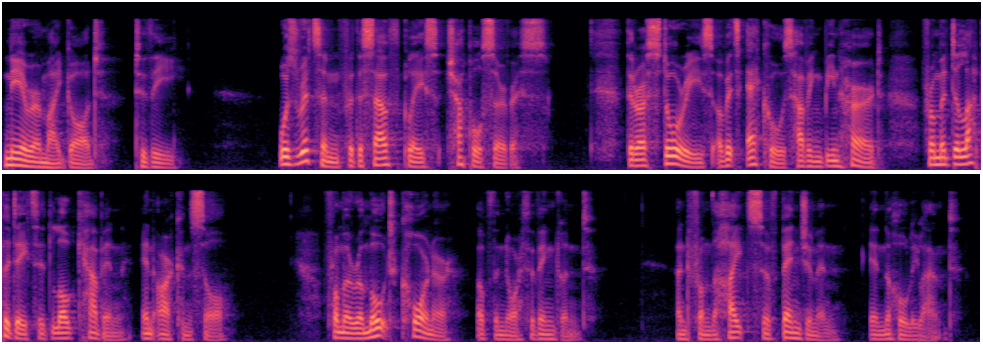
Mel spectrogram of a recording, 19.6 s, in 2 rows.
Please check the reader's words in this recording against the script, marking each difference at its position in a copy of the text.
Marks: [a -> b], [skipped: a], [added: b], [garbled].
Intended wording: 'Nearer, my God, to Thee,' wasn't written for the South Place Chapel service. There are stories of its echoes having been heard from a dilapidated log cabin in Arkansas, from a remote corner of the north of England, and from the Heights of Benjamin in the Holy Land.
'Nearer, my God, to Thee,' [wasn't -> was] written for the South Place Chapel service. There are stories of its echoes having been heard from a dilapidated log cabin in Arkansas, from a remote corner of the north of England, and from the Heights of Benjamin in the Holy Land.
